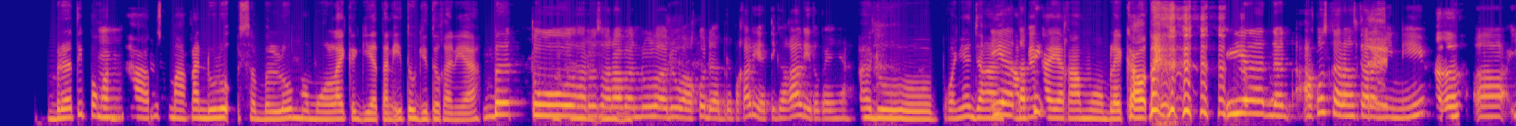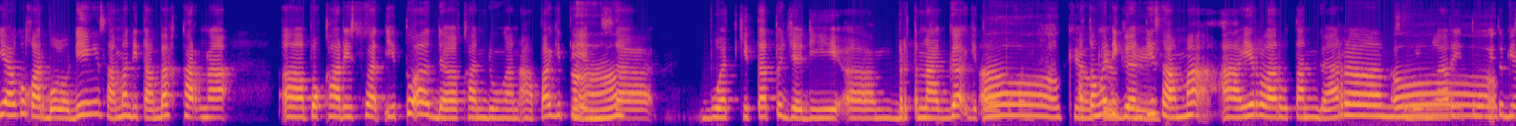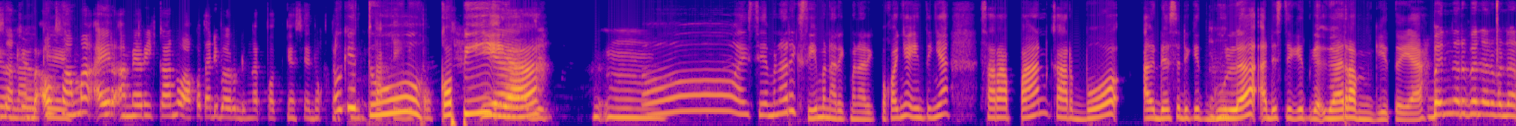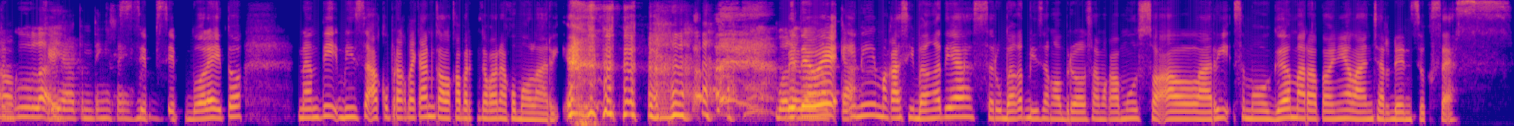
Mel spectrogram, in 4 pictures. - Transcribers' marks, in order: background speech; chuckle; other background noise; in English: "black out"; laugh; in English: "loading"; in English: "podcast nya"; in English: "I see"; tsk; laugh
- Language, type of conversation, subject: Indonesian, podcast, Bagaimana hobimu memengaruhi kehidupan sehari-harimu?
